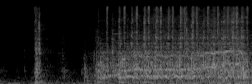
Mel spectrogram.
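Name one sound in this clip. A sewing machine stitches rapidly.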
